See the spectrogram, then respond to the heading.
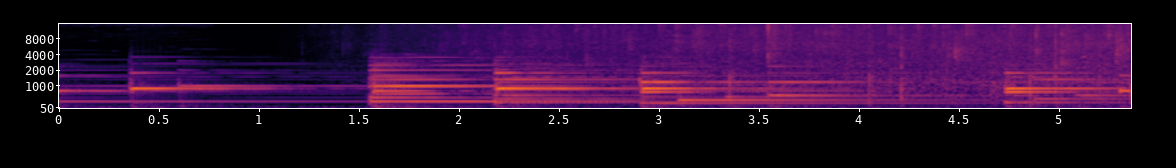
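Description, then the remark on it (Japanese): Steady rainy-season rain patters and hisses in the background while soft, sustained piano-like notes ring out over it, each new chord struck a second or so apart. “今年は今年もまた、梅雨が来た。”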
